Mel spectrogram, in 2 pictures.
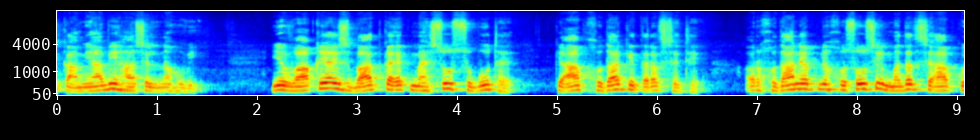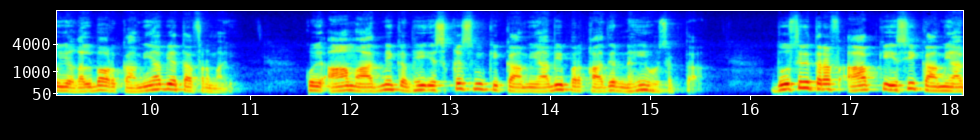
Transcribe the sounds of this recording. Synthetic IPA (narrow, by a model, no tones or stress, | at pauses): kaːmjaːbiɦaːsɪlnɐɦʊḭː | jeʋaːqeaɪs̬baːt̪kaeːkmɛɦsuːsːʊbuːt̪ɦɛ̰ː | keaːpxʊd̪akit̪ɐɾəfset̪ʰḛː | ɔːɾxʊd̪aneɐpnixʊsuːsimɐd̪əd̪seaːp̚kojeɣɐlbaɔːɾkaːmijaːbiɐt̪afɐɾma̰ːḭː | koːiʔaːmaːd̪mikabʱiɪsqɪsmkikaːmjaːbipɐɾqaːd̪ɪɾnɐɦĩɦosɐk̚t̪a̰ː | d̪uːsɾit̪ɐɾəfaːp̚kiɪsikaːmjaː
